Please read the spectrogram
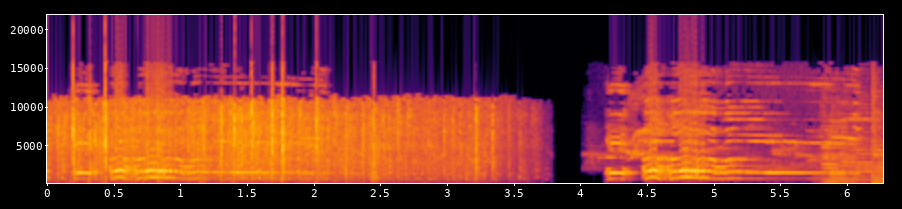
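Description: A rooster crowing twice, each crow ending in a long, slowly falling held note. The first crow is over a steady hiss of background noise that fades out before the second.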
